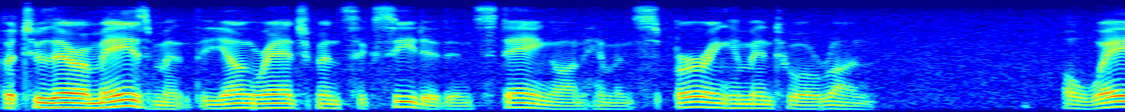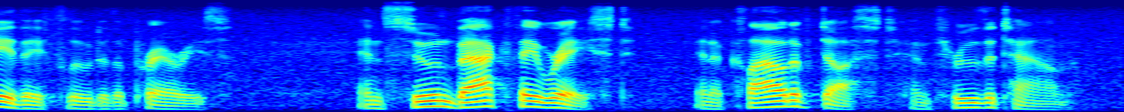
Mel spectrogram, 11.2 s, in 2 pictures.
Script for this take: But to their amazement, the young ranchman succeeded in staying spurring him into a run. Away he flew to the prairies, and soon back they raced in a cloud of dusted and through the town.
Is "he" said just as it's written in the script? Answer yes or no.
no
